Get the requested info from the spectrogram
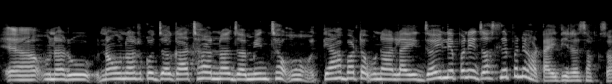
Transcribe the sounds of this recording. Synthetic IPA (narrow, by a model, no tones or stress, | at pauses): unɦʌɾunʌunʌɾukod͡zʌɡat͡sʰʌnʌd͡zʌmint͡sʰʌt̪jãbaʈʌunɦalajd͡zʌjlepʌnid͡zʌslepʌniɦʌʈajd̪inʌsʌk̚t͡sʰʌ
